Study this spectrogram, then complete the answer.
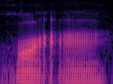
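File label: "hua", Mandarin Chinese, third tone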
